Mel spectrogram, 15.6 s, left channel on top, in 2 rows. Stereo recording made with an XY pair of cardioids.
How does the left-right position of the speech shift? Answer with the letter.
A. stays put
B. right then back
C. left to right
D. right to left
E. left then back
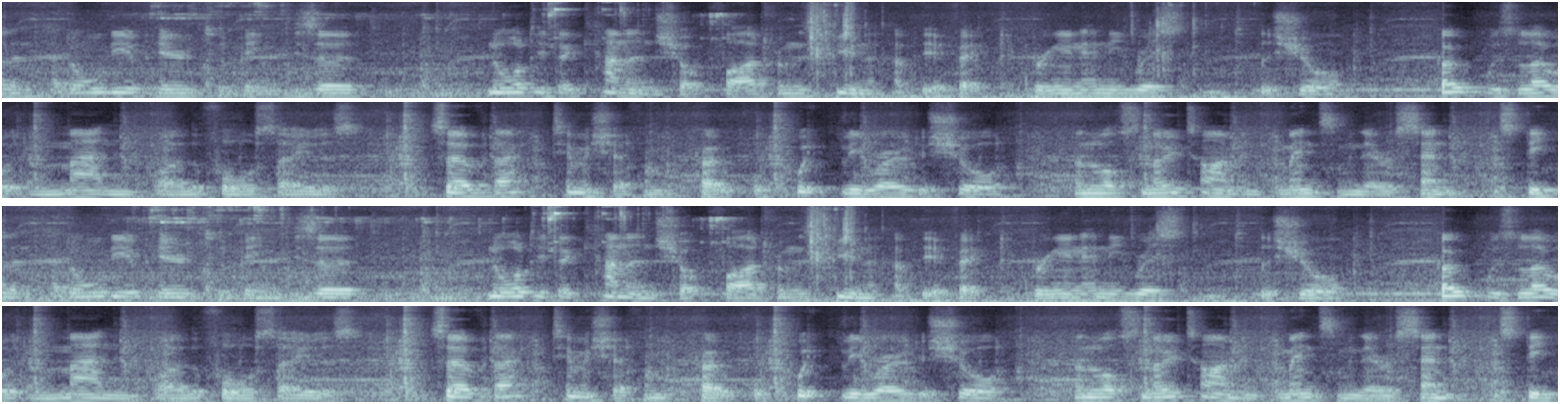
A.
